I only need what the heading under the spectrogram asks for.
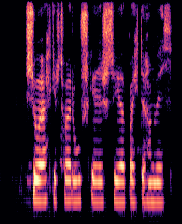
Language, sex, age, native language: Icelandic, female, 12, Icelandic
